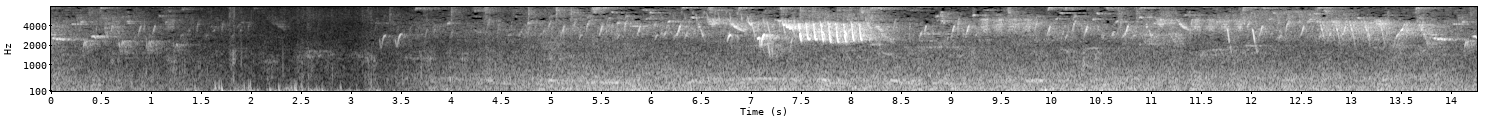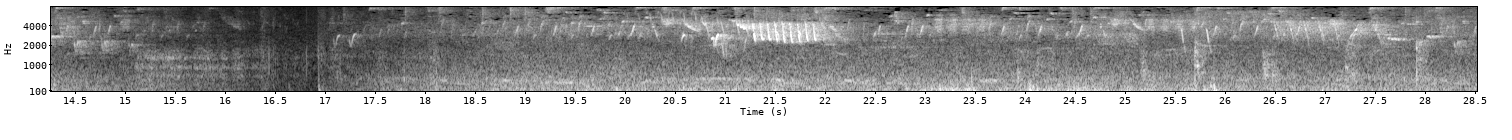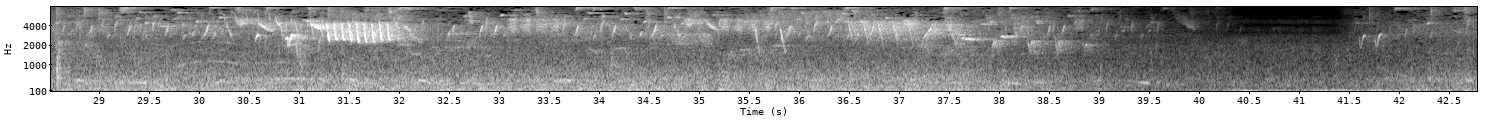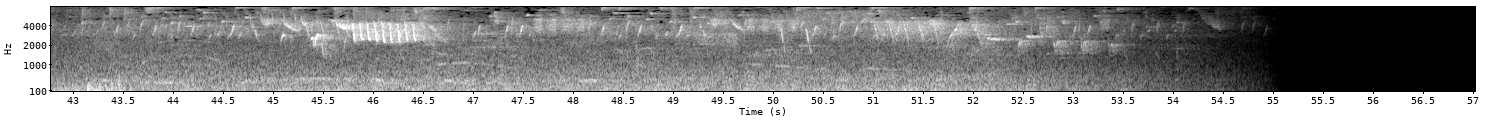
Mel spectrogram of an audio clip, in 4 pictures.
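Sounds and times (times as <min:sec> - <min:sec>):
background hiss: 0:00.0 - 0:54.5
low rumble: 0:39.4 - 0:43.6.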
